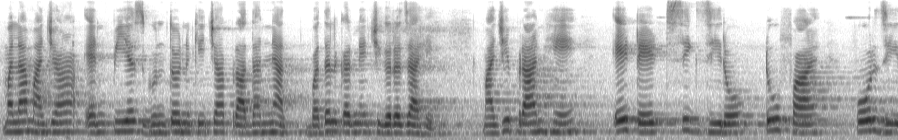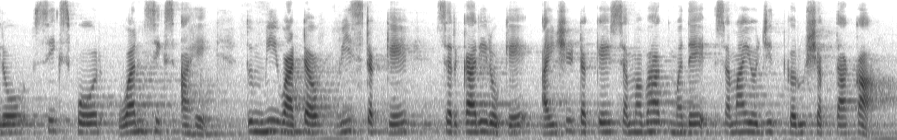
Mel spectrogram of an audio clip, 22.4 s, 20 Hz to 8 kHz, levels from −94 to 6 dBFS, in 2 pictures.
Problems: constant background noise, echo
